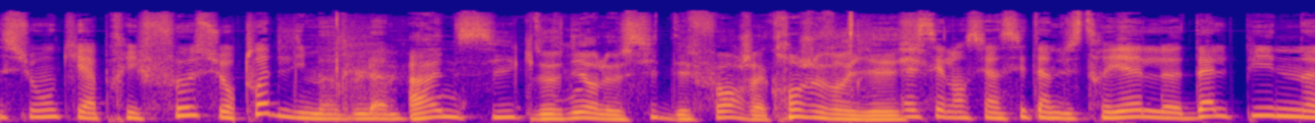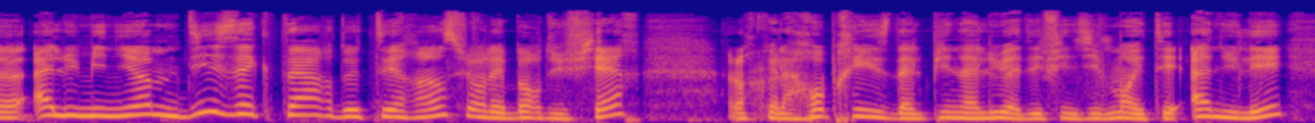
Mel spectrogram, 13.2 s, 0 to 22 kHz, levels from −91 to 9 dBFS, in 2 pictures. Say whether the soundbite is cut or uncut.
cut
